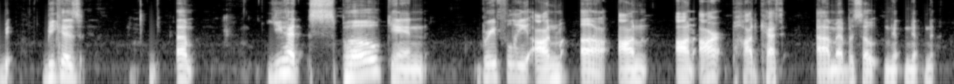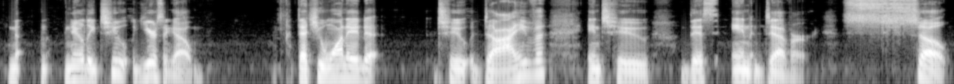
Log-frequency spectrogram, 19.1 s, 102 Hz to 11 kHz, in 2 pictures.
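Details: 50-year-old adult man who stutters, describing blocks and a speech impediment; repetitions such as "this this this"; stuttering.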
